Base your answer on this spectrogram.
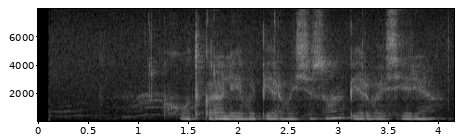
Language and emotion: Russian, neutral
